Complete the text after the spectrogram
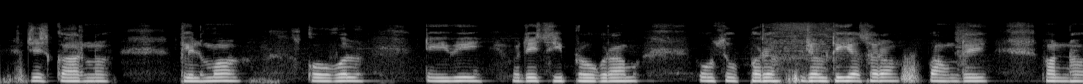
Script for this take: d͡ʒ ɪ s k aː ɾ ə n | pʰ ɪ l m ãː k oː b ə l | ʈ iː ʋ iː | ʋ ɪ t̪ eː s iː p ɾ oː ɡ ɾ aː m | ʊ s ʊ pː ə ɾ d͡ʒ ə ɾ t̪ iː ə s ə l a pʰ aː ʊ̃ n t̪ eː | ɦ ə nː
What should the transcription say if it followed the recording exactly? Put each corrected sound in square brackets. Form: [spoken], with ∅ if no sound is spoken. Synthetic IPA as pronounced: d͡ʒ ɪ s k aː ɾ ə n | pʰ ɪ l m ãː k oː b ə l | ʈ iː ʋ iː | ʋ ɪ [d̪] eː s iː p ɾ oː ɡ ɾ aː m | ʊ s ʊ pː ə ɾ d͡ʒ ə [l] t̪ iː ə s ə [ɾ] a [p] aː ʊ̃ n [d̪] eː | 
